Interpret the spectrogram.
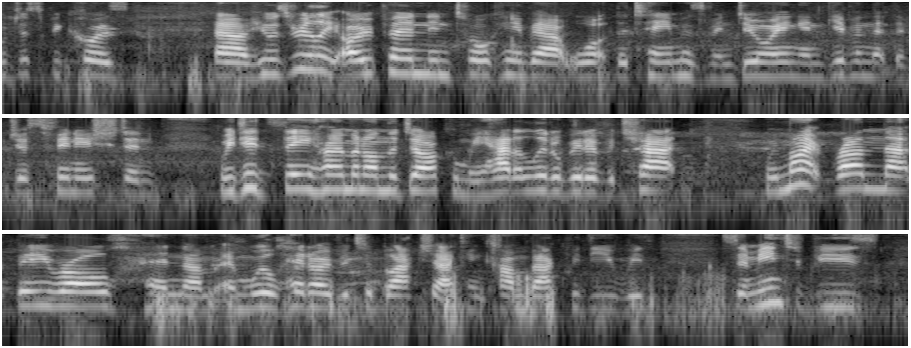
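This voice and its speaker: A woman's voice: fairly high pitch, steady tone, quick pace, a little hiss or hum, low-quality recording. Chatty woman reporting live from a dock. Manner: enthusiastic, chatty. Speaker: sailing reporter and host. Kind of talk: live dockside interviews and commentary. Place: outdoors on a marina dock.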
